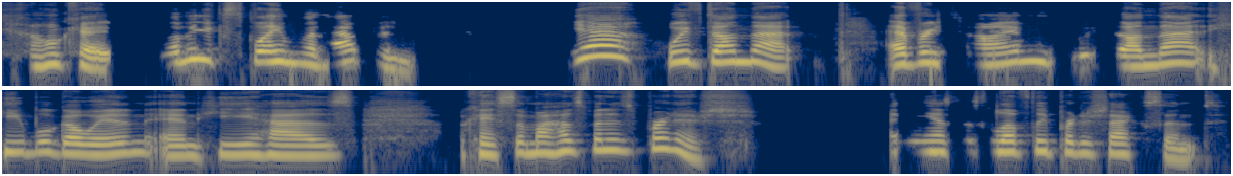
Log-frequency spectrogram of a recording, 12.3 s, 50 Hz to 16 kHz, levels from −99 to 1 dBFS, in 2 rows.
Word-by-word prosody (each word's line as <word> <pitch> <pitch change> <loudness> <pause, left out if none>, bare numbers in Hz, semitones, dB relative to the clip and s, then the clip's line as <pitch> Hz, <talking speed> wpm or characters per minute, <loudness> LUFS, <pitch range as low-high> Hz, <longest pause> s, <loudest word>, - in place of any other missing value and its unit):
Okay. 200 -5 +2 0.3
Let 250 - -2
me 320 +1 +5
explain 270 -3 +3
what 220 -3 -1
happened. 180 - 0 0.8
Yeah, 390 +2 +7 0.2
we've 265 -1 +1
done 270 0 +4
that. 220 -9 +2 0.5
Every 230 +4 +5 0.2
time 260 +5 0
we've 420 - -6
done 200 +1 +4
that, 245 +1 +2
he 230 -1 -5
will 230 +1 -4
go 205 -2 +2
in 210 +4 -1
and 180 -3 -4
he 195 +2 -5
has 180 -1 -1 0.6
Okay, 200 -2 -1
so 220 - -3
my 220 +1 +1
husband 245 +3 -1
is 255 - -5
British, 245 - -4 0.7
and 225 - -12
he 235 - -4
has 235 -2 -2
this 245 - -20
lovely 235 +1 0
British 215 -2 -6
accent. 165 -8 -5
230 Hz, 170 wpm, -27 LUFS, 195-255 Hz, 0.8 s, Yeah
